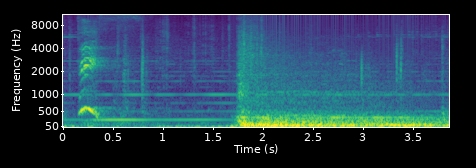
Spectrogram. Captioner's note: woman yells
